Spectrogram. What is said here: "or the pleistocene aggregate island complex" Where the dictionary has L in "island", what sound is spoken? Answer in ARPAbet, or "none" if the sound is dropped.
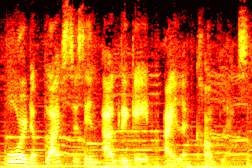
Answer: L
